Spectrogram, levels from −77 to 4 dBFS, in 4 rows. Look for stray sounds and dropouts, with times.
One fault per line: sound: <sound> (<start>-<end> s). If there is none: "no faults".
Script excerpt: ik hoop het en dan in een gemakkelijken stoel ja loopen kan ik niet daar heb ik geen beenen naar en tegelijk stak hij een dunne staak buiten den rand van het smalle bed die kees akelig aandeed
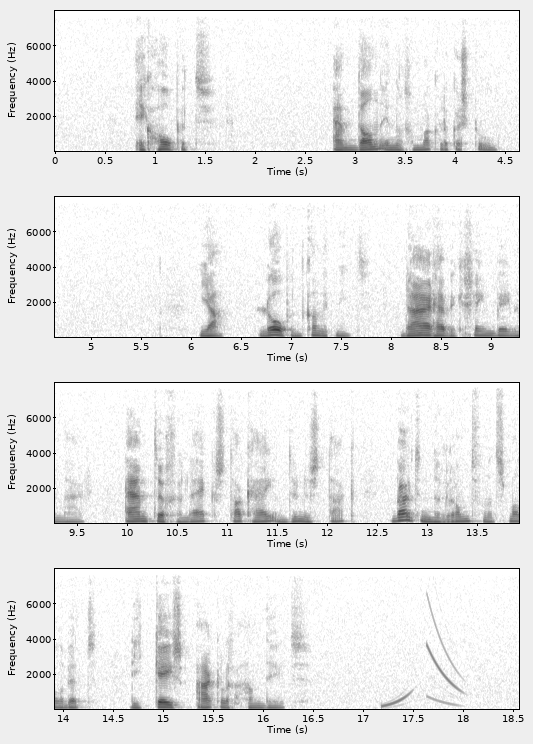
sound: chirp (17.2-18.1 s)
